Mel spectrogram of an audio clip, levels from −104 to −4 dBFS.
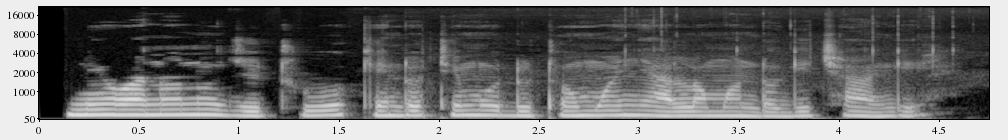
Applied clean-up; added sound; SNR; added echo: none; none; none; none.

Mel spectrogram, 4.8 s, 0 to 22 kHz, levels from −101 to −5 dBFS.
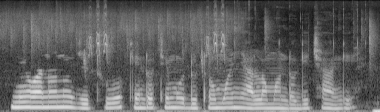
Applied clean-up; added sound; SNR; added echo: none; Bird + Drip / Trickle, dribble / Bathtub (filling or washing) / Water tap, faucet; 10 dB; none.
